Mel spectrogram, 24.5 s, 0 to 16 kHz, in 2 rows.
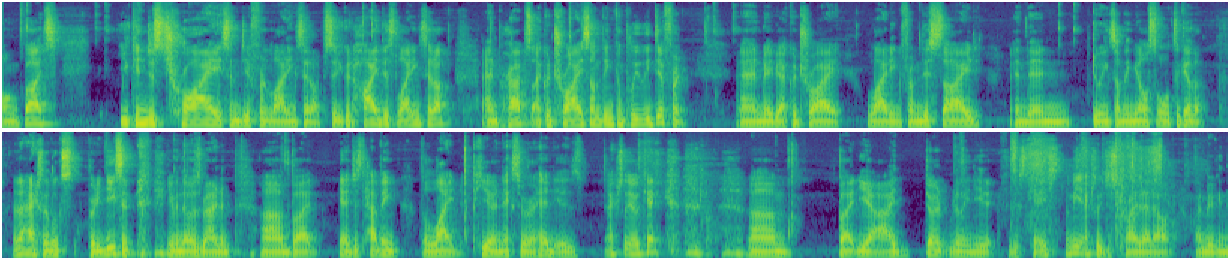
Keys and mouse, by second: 3.6 click, 5.7 g, 14.1 g, 17.0-20.3 middle drag, 23.5 m.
